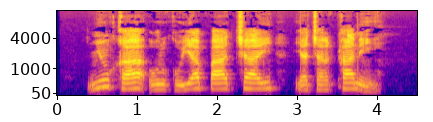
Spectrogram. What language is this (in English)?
Yauyos Quechua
